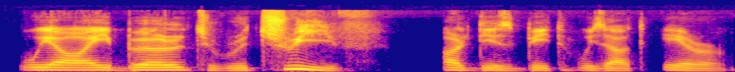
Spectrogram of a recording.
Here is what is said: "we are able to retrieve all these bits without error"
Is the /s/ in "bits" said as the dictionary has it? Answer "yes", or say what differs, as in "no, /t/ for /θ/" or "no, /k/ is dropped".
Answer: no, /s/ is dropped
